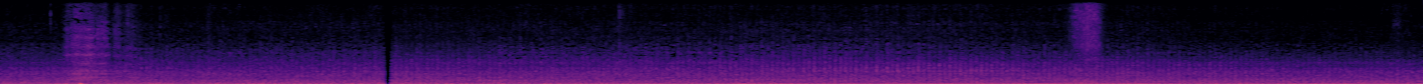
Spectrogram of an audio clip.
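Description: Steady city-street traffic noise with a low rumble. Two short hisses stand out, one about a second in and one about eleven seconds in, and the sound cuts out for an instant about four seconds in.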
